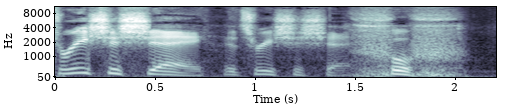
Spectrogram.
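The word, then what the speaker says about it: Risacher: I don't even know how to pronounce Zachary Saker. I might be pronouncing it wrong. So it's Risha Shea. Yeah. Zachary Risha Shea.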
